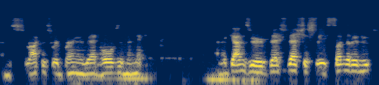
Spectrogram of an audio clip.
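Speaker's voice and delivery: rolling, dramatic ballad reading; a Scots war poem read aloud with feeling; poem recitation. Acted.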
